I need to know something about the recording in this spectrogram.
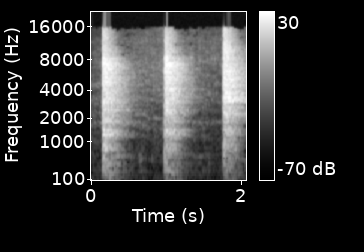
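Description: Three loud, sharp knocks, each ringing briefly as it fades, evenly spaced about 0.8 seconds apart.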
